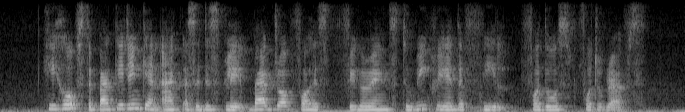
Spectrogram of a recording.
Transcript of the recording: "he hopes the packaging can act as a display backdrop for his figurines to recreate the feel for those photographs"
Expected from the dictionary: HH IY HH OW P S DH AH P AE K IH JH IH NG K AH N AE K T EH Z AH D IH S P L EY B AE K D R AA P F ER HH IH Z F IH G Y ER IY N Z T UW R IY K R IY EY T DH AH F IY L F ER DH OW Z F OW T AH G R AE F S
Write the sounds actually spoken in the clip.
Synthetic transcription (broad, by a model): HH IY HH OW P S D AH P AE K IH JH IH NG K AH N AE K T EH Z AH D IH S P L EY B AE K D R AA P F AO HH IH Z F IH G Y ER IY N S T UW R IY K R IY EY T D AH F IY L F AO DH OW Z F OW T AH G R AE F S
